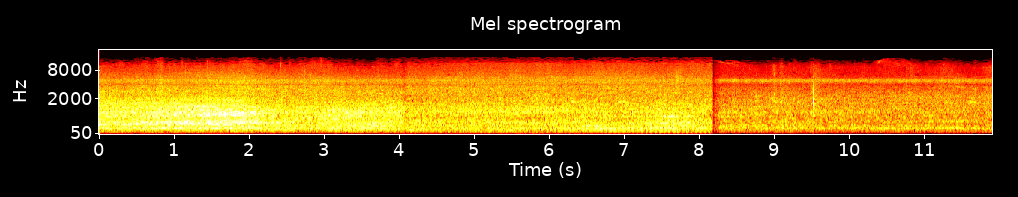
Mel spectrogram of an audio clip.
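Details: Broad hiss of passing traffic and engine noise fades to a quieter background after eight seconds, with no animal voice.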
